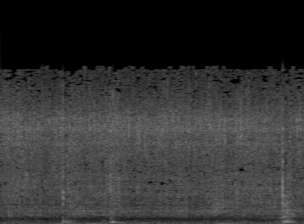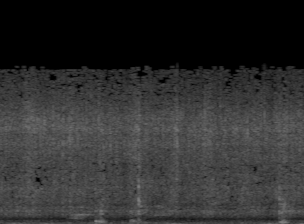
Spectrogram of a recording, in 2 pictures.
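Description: Corned beef and diced potatoes sizzling in a pan with a steady hiss while a metal spatula stirs them, scraping the pan in several short, irregular strokes.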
